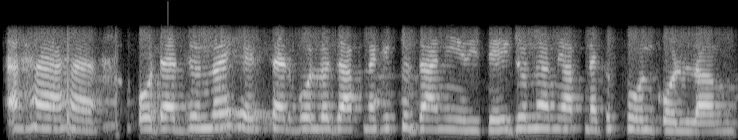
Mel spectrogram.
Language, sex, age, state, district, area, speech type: Bengali, female, 18-30, West Bengal, Malda, urban, conversation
